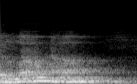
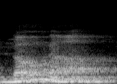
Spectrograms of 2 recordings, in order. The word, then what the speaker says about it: Löhne: the German language, that there's a difference between O and Ö. Ö is a different letter. It's got 2 dots over it. You pronounce it differently, and it makes all the difference.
